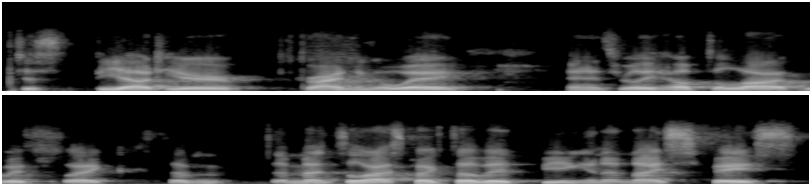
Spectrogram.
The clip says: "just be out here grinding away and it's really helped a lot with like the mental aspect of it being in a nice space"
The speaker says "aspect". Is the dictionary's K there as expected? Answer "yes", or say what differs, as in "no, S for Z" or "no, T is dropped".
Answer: yes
